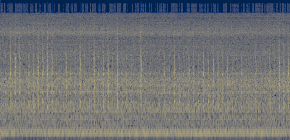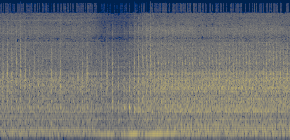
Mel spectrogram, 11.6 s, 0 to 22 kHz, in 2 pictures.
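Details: Jeep 4.0 inline-six idling hot: sharp, fairly regular metallic knock about three to four per second, engine knock when hot.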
